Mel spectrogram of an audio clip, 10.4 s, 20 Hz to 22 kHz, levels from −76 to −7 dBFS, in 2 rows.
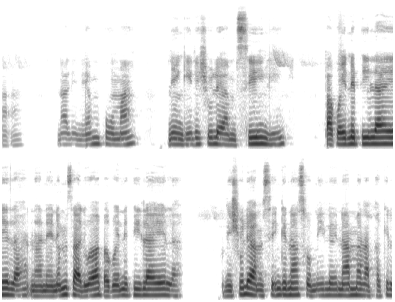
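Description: At 1.11 s the microphone volume is stepped up. The level jumps by about 9 dB in a single step. The speech and the background noise rise together, so the whole sound gets louder at once. That shared jump points to the input volume of the microphone itself being raised, not to the talker moving closer. The call software judged the microphone too quiet and turned it up abruptly, without a gradual ramp.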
